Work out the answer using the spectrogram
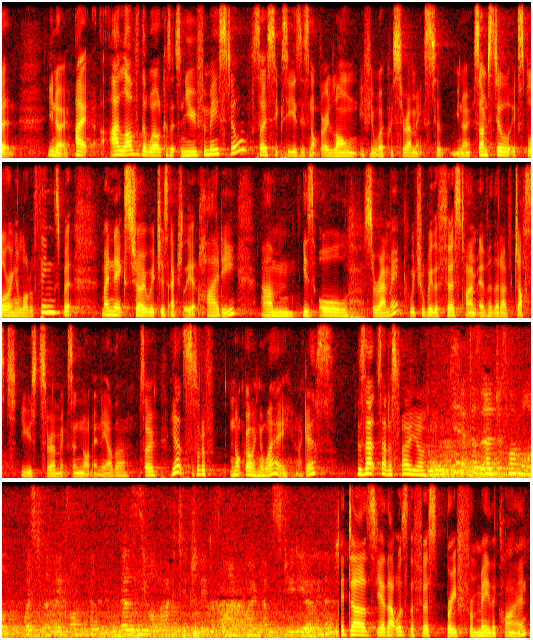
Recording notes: As part of the exhibition of A World Of One’s Own at Mornington Peninsula Regional Gallery in May 2021, this talk was held as a live event with an audience in the gallery.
